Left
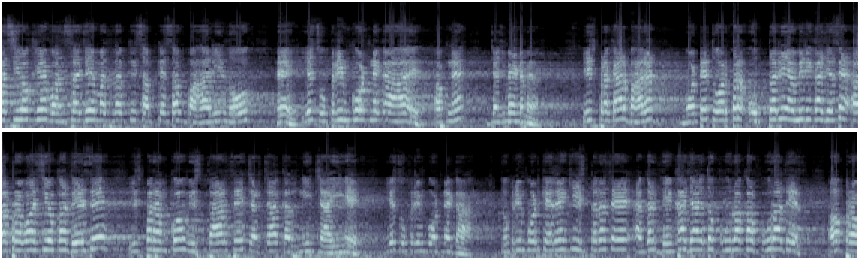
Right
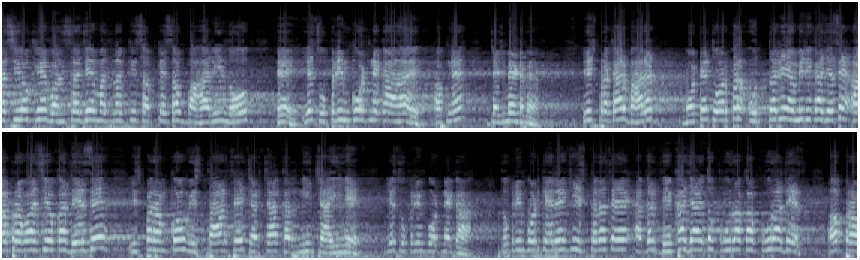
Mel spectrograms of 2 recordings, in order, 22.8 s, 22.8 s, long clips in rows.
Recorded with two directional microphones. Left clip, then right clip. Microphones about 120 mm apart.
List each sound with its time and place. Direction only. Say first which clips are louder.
0.0 s a woman's voice: even; 45° right (ahead or behind)
8.1 s a woman's voice: right 1 dB; 45° right (ahead or behind)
